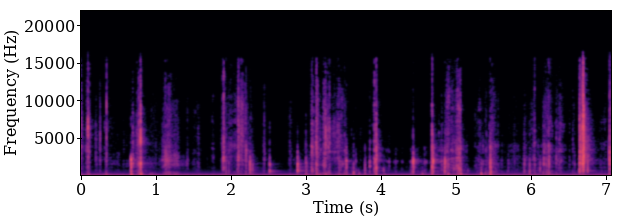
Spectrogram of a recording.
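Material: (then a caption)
Plastic film. A small, thin, clear plastic packaging wrapper is held in both hands while the fingertips crumple and crinkle it. Quiet, crisp crackles and sharp snapping bursts come in quick succession, bright and brittle across the whole clip, with a few louder pops standing out.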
